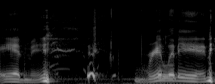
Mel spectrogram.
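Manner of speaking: creaky voice, laughing through the words.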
